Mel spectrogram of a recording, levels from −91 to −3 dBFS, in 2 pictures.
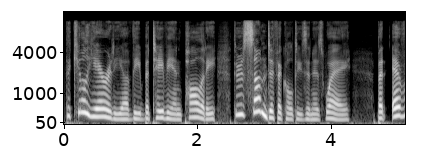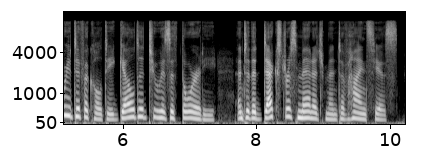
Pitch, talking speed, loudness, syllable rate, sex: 210 Hz, 150 wpm, -18 LUFS, 5.7 syllables/s, female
